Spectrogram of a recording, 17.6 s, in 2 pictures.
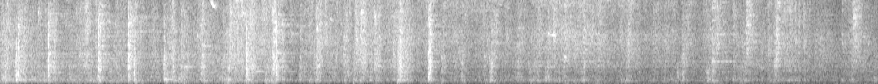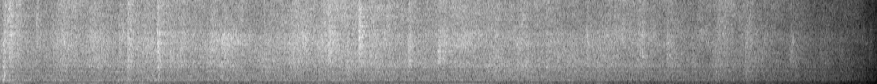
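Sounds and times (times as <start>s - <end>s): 
wheels clattering over rail joints: 0.1s - 10.6s.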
